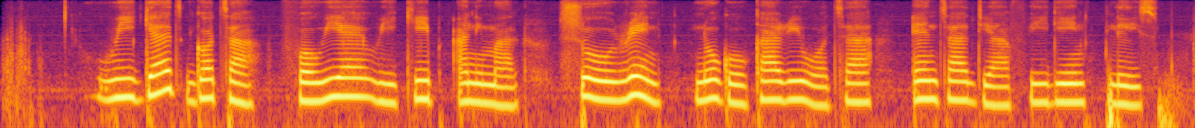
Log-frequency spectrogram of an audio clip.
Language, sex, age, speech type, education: Nigerian Pidgin, female, 15-29, spontaneous, tertiary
